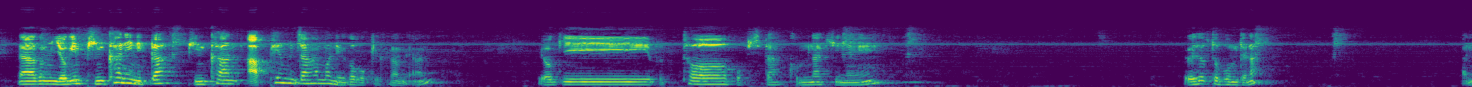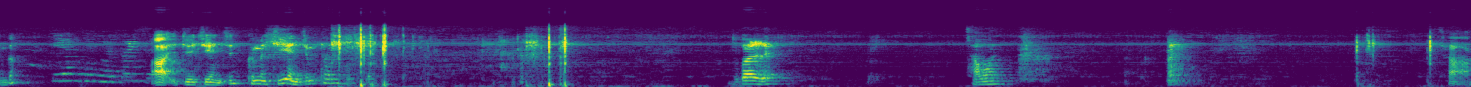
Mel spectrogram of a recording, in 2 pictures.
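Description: A young man speaks calmly and steadily into a close microphone, with pauses.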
